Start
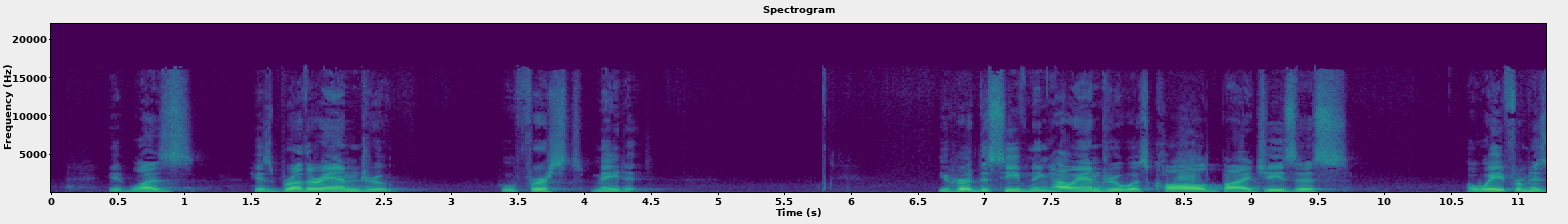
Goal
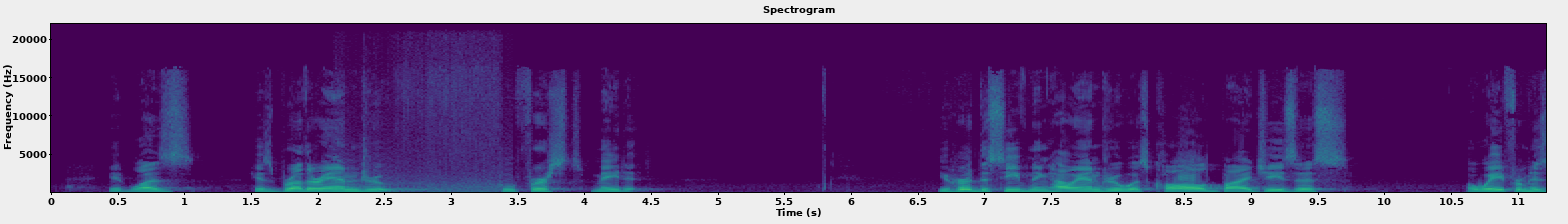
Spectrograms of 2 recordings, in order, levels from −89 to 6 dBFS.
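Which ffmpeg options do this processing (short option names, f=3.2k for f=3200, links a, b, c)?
-filter_complex "[0:a]asettb=1/sr,asplit=3[a][b][c];[a]atrim=end=2.124[d];[b]atrim=start=2.12:end=3.47,asetpts=PTS-STARTPTS,afade=t=in:d=0.004:c=qsin,afade=t=out:st=1.346:d=0.004:c=qsin,aeval=exprs='val(0)+0.5*0.00891*sgn(val(0))':c=same[e];[c]atrim=start=3.466[f];[d][e]acrossfade=d=0.004:c1=hsin:c2=qsin[g];[g][f]acrossfade=d=0.004:c1=qsin:c2=hsin,volume=-7.5dB"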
